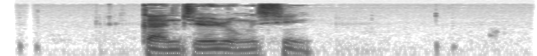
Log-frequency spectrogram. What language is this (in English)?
Chinese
